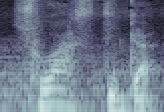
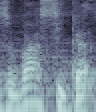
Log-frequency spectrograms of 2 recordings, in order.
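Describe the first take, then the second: First: The word begins with a 'su' sound. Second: The word begins with an 'es' sound. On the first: The speaker calls it right. "se llama suástica" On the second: The speaker calls it wrong. "realmente no se llama esvástica"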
